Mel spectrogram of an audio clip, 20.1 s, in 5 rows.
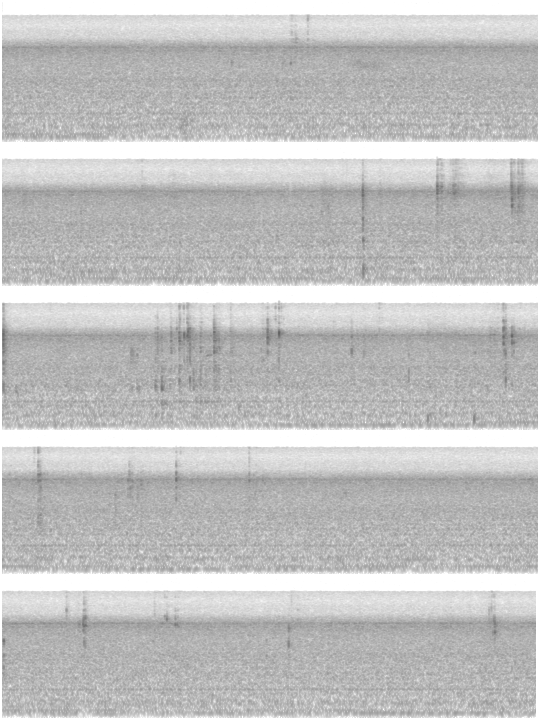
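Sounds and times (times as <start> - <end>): electric fan humming: 0.0 - 20.0.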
